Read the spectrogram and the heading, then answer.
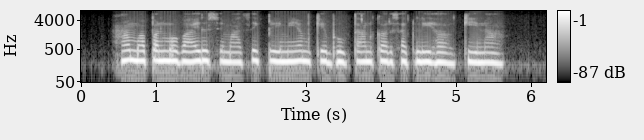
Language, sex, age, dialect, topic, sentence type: Magahi, female, 18-24, Western, banking, question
